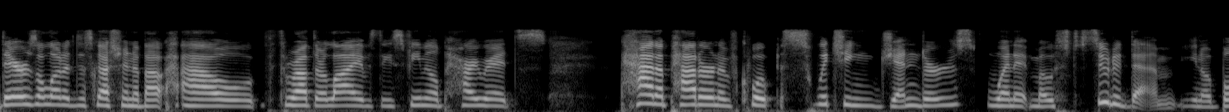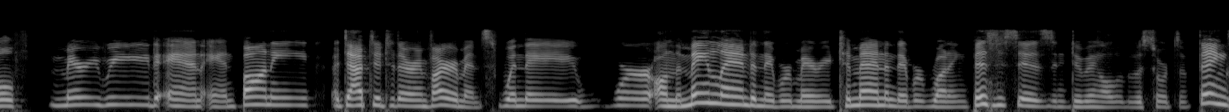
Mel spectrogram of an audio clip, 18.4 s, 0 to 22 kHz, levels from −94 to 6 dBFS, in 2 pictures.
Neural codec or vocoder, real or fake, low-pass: codec, 16 kHz, 4 kbps, X-Codec, WavLM features, trained on Multilingual LibriSpeech; fake; 7.2 kHz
